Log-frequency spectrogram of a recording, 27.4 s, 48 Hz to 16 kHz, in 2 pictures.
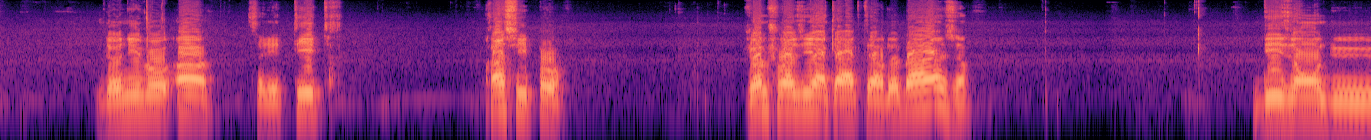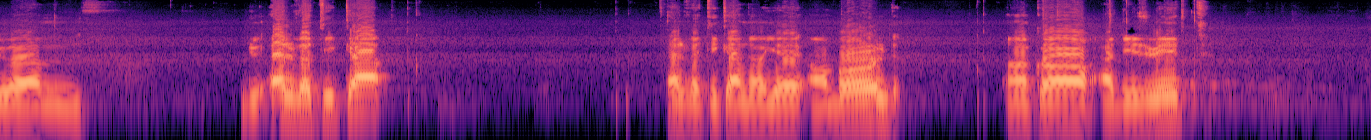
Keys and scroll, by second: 0.9-1.3 typing, 24.6 typing.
